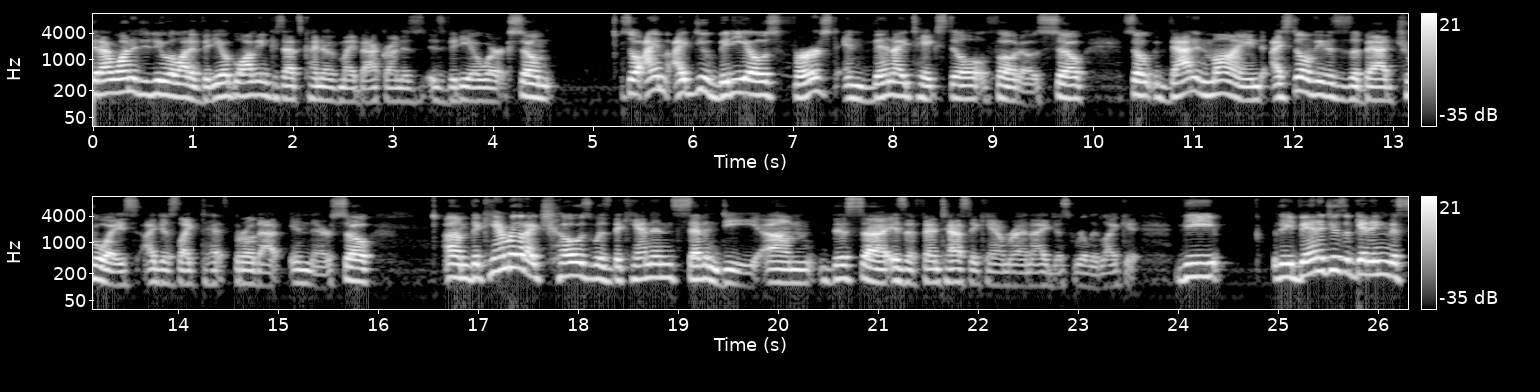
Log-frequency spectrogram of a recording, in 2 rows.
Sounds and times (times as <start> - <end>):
Speech: 0.0 - 16.0, 16.6 - 26.3.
